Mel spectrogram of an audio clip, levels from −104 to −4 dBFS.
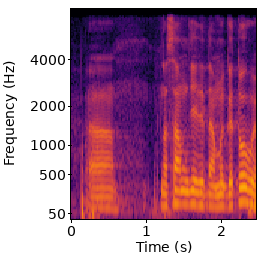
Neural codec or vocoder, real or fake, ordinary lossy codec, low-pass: none; real; none; 7.2 kHz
